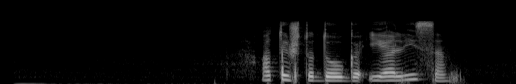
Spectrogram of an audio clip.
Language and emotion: Russian, neutral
